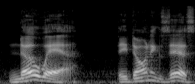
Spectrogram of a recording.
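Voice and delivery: put-on Boston accent. Looking at vintage cards, answering his own question in a Boston accent. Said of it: "I'll give you the answer in my Boston accent".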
